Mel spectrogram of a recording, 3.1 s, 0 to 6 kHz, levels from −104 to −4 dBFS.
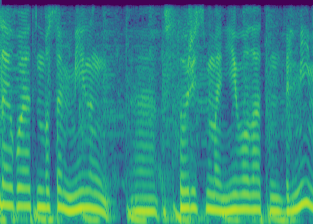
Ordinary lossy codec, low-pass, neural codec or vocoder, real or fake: none; 5.4 kHz; none; real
